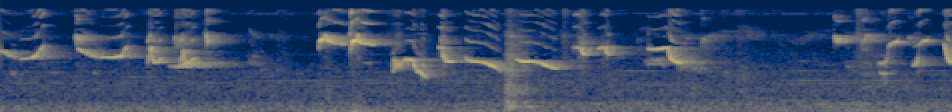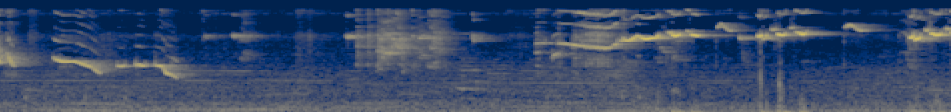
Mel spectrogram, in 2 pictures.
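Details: Orange-headed thrush in full, energetic competition-style song: a rich run of varied whistled phrases, many notes sliding down, delivered in quick bursts separated by brief pauses, ending in a rapid high twittering sequence.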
